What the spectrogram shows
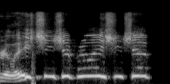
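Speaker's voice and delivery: pitch jumping way up on "relationship".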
